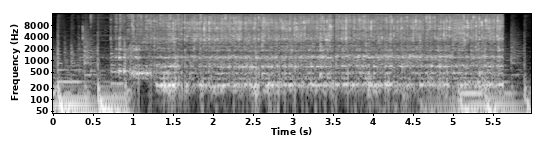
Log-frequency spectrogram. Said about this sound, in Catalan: L'aigua que surt de les nostres aixetes, però que continua sent ben escassa als pous que nodreixen el nostre poble.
